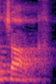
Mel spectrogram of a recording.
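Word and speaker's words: chalk: ठीक है, के से पहले आया, तो इस एल को हमने प्रोनाउंस नहीं किया, हमने इसको बोला चाक।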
